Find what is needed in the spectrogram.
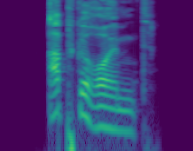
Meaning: past participle of abräumen
- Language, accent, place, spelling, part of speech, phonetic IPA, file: German, Germany, Berlin, abgeräumt, verb, [ˈapɡəˌʁɔɪ̯mt], De-abgeräumt.ogg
